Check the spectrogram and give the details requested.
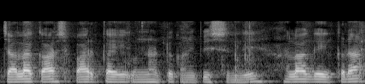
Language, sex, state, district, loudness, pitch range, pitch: Telugu, male, Andhra Pradesh, Sri Satya Sai, -19 LUFS, 115-125 Hz, 120 Hz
